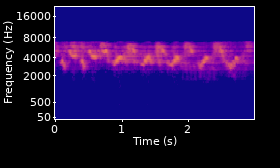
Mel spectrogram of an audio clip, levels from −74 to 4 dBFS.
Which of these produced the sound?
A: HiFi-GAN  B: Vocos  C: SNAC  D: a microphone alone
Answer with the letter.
A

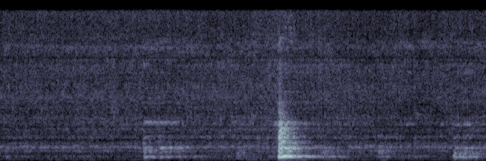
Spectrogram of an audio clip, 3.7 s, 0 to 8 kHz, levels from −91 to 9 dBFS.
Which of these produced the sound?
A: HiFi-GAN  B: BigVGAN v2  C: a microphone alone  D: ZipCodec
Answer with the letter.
A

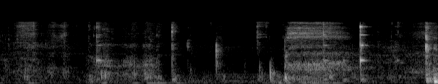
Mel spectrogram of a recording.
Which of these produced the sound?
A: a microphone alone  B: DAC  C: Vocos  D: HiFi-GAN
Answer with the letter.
A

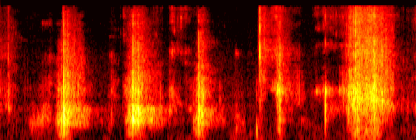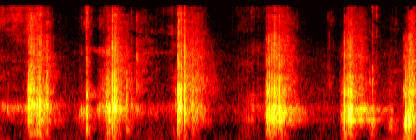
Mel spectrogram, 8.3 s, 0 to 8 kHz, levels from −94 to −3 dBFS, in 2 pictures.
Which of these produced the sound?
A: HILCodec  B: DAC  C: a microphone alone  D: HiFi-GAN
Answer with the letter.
C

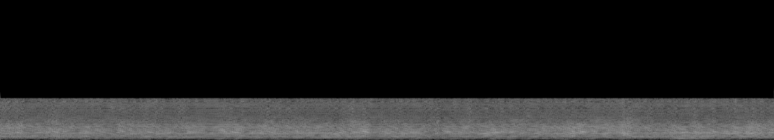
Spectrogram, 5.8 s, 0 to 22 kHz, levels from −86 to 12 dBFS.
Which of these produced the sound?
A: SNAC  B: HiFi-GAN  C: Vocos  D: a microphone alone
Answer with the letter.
B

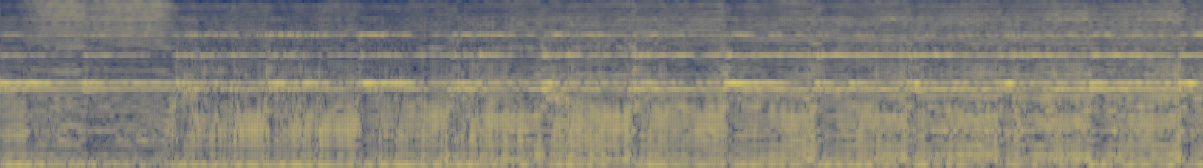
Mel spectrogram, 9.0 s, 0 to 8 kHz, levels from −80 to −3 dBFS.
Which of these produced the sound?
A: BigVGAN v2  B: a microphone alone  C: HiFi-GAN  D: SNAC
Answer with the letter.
C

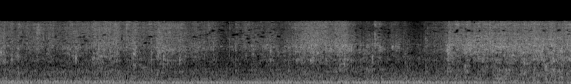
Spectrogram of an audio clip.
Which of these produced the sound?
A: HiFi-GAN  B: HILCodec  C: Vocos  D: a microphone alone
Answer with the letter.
D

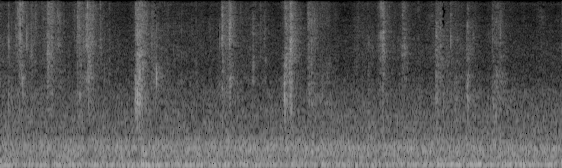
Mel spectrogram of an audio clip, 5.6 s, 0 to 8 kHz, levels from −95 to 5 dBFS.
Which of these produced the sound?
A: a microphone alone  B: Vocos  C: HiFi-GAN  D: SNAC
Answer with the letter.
A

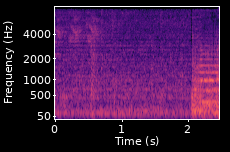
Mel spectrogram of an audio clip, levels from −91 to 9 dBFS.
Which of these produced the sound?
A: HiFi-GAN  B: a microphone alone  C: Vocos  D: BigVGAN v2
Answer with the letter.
A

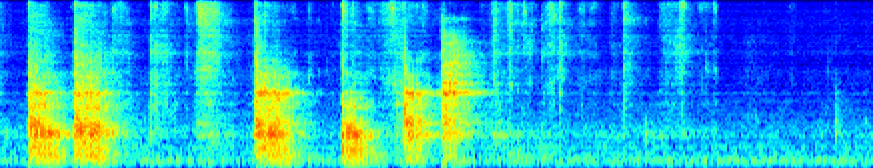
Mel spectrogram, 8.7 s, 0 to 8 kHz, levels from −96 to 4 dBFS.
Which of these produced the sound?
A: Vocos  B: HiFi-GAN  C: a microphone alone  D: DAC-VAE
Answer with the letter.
B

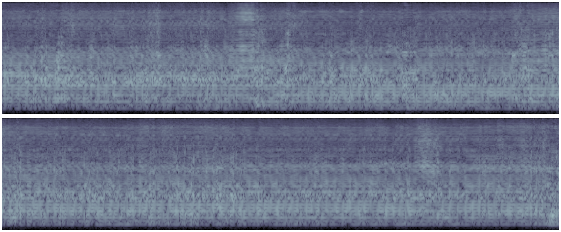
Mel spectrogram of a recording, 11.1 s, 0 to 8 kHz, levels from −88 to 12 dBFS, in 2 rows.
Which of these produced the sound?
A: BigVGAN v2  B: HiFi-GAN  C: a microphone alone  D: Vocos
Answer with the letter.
B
